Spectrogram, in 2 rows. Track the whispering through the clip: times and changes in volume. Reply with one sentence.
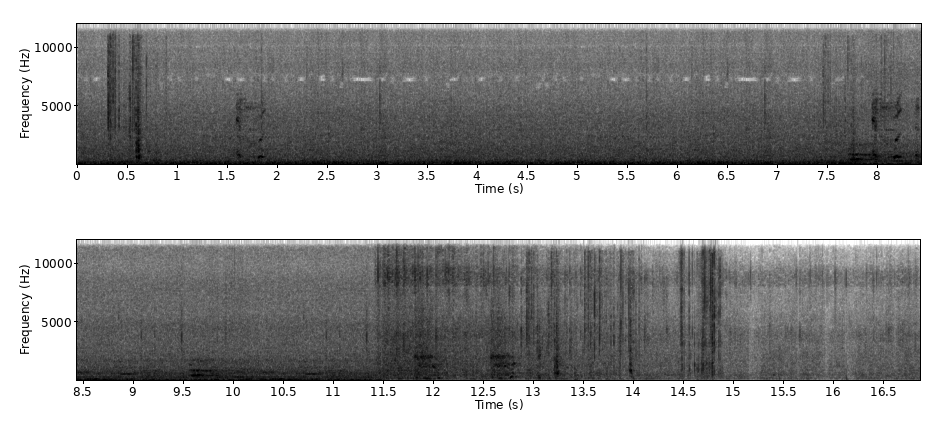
The whispering can't be heard in this clip.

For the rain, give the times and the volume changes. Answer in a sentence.
You can hear the rain from 0.0 to 16.8 s, getting quieter.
